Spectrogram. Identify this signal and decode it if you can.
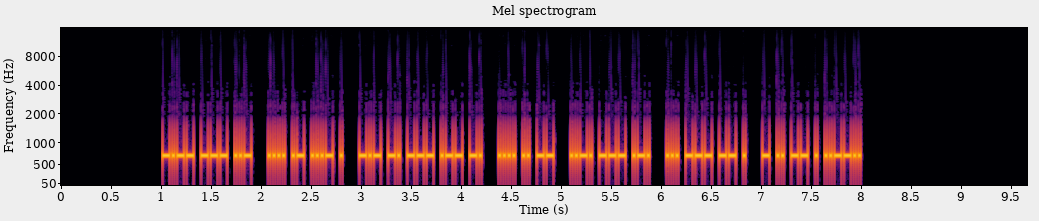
Morse code, heard as a keyed tone, about 48 wpm, 700 Hz. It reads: YOU HAVE KNOWN HIM FOR SOME TIME?
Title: Sentences from Top 600 Words 50wpm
